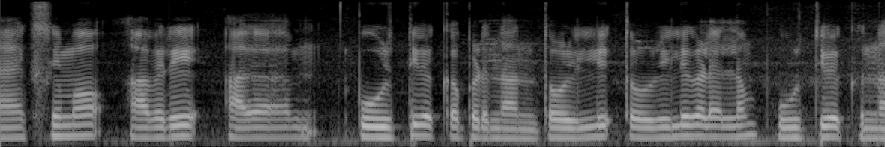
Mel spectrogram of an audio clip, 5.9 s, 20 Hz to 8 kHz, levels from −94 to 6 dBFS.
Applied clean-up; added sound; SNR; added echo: none; none; none; none.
